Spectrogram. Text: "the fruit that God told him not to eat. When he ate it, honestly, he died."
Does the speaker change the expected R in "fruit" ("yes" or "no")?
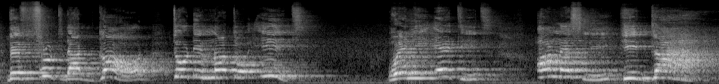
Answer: no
